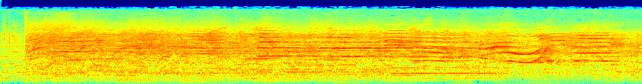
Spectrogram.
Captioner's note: slow baroque music; overlapping chatter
